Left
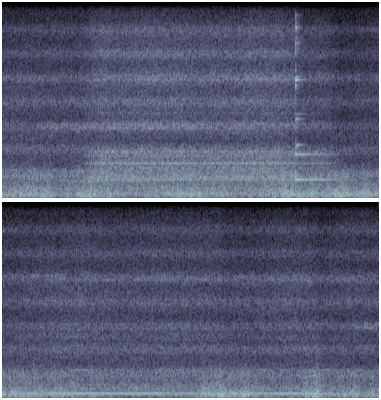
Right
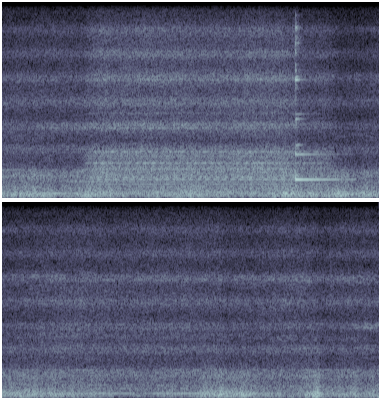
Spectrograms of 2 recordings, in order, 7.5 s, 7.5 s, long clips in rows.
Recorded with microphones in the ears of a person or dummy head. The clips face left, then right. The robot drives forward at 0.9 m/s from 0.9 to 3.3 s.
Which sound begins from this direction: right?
A bell, at 2.9 s.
